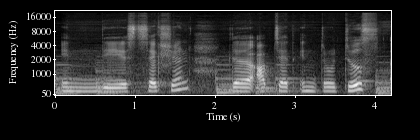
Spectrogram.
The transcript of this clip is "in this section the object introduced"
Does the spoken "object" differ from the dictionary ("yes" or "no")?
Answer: yes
